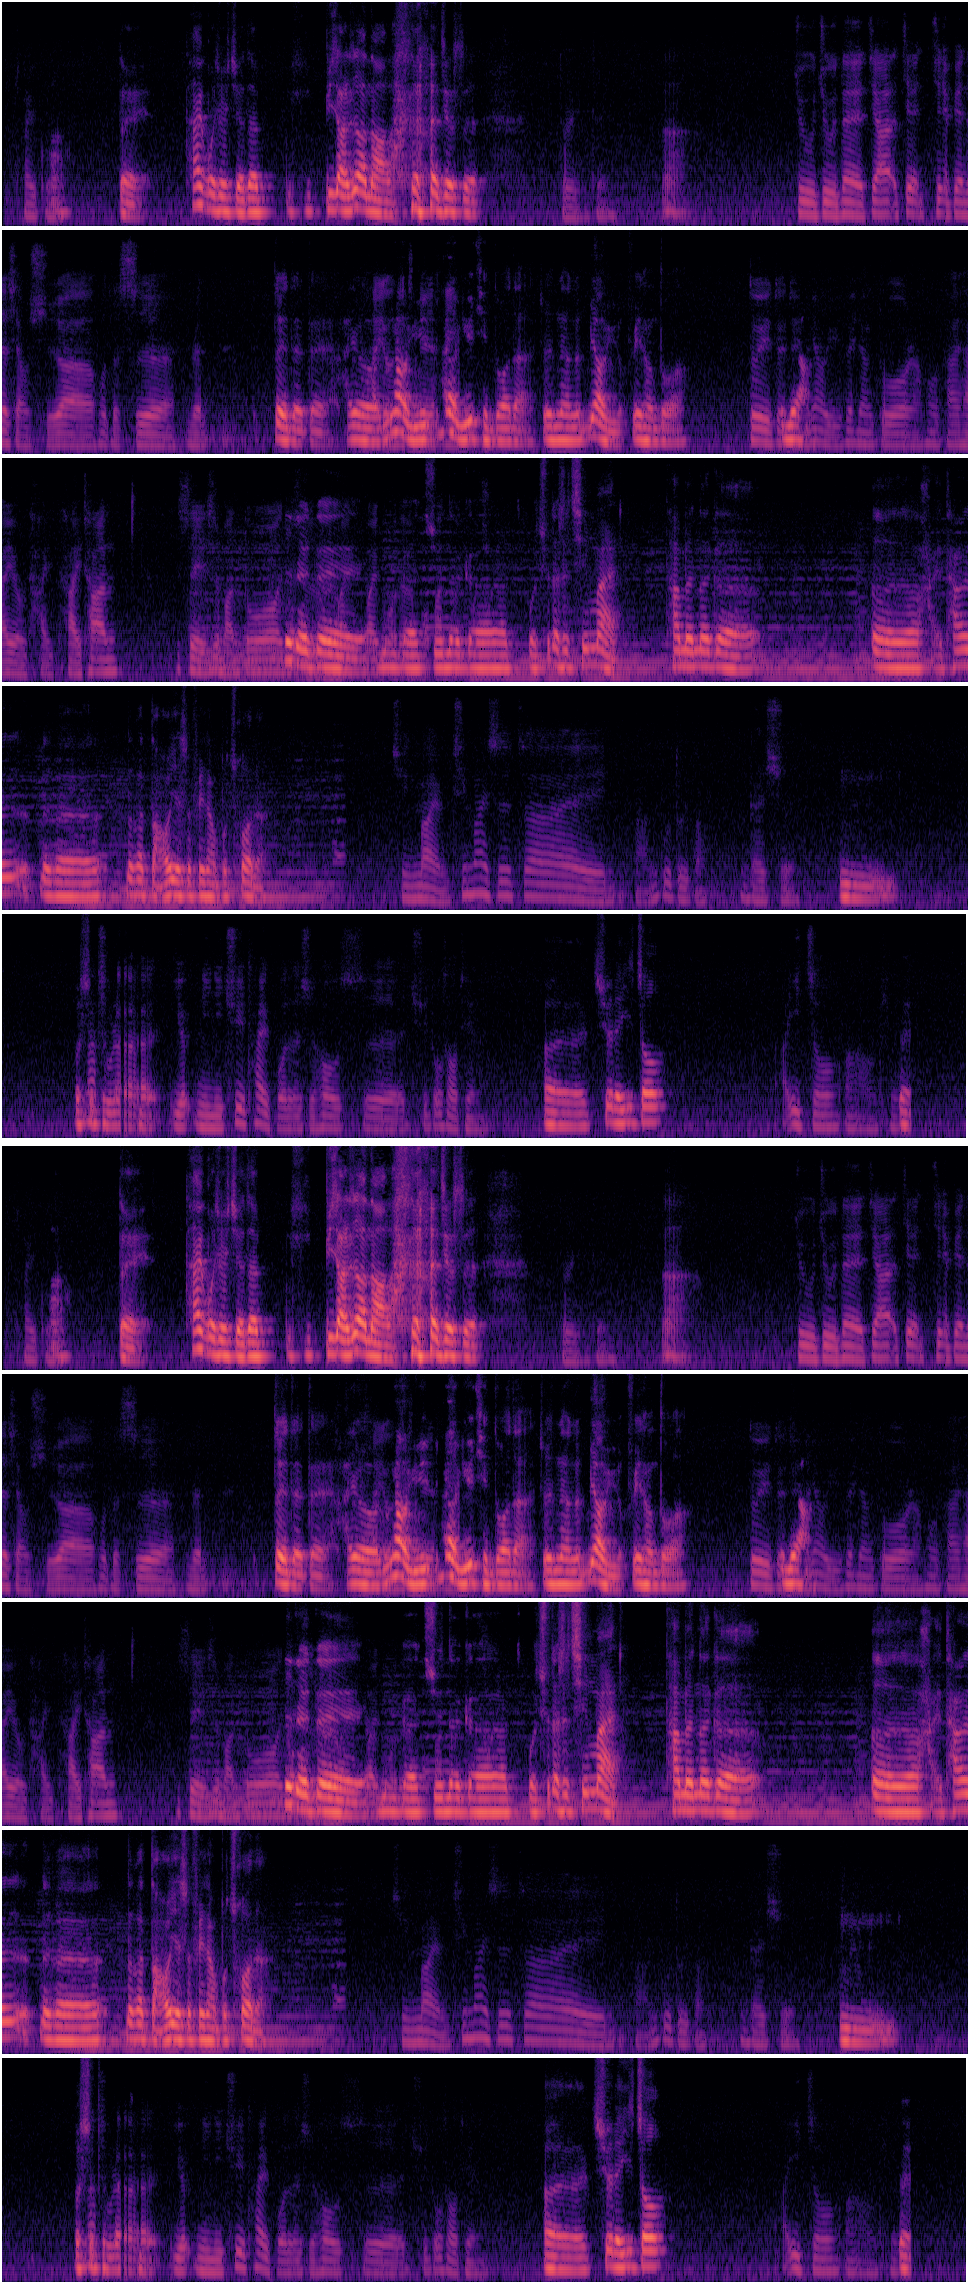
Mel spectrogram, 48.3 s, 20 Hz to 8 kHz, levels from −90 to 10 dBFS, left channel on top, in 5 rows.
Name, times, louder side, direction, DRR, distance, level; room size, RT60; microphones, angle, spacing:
voice 1, 0.2-0.6 5.6-6.1 7.9-12.0 13.2-14.2 17.1-20.5 21.1-24.3 32.9-36.0 36.3-37.0 39.4-43.5 46.4-47.7, left 1 dB, 20° left, 5.2 m, -46 dB
voice 2, 1.8-4.8 6.6-6.8 12.4-16.5 17.4-17.7 22.1-25.5 26.0-26.9 28.0-31.6 37.4-37.9 39.4-39.6 44.1-45.3 47.6-47.7, right 4 dB, 35° right, 0.5 m, -28 dB
sound 1, 21.2-32.4, equal, 5° right, 2.8 m, -49 dB
head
